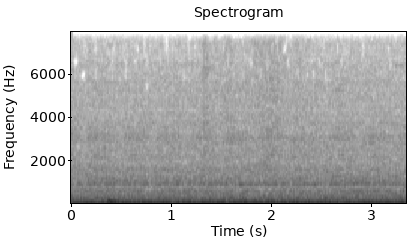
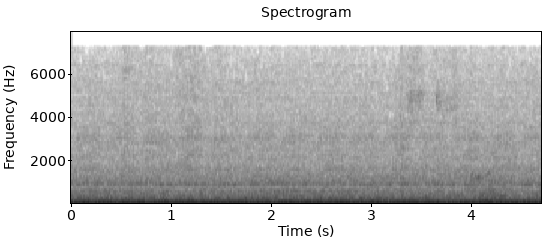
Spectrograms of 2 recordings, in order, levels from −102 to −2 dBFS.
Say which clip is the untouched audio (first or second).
second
